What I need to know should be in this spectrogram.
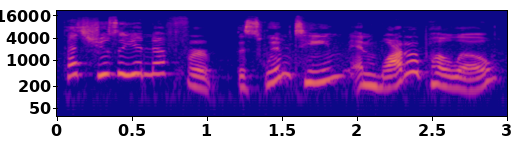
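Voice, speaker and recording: Teen girl leader: slightly high, lively pitch, earnest and full of self-doubt. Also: brisk. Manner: earnest, unsure.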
